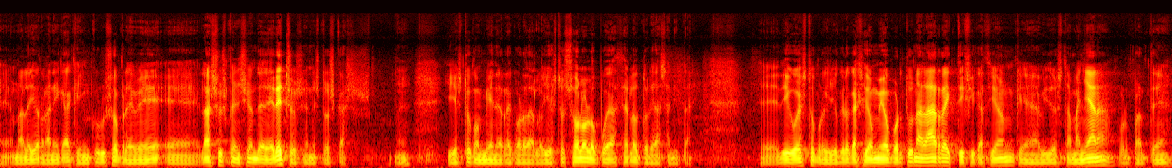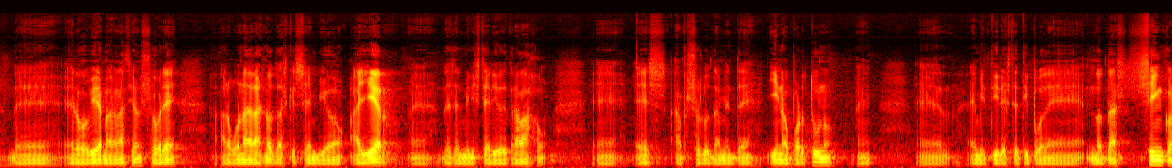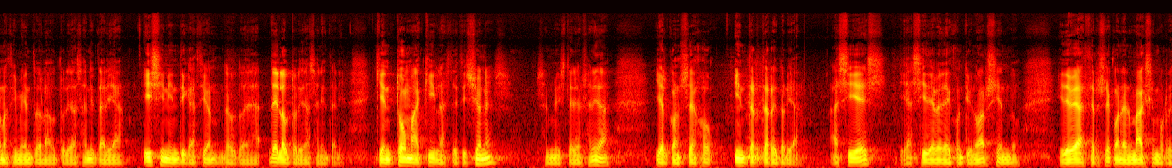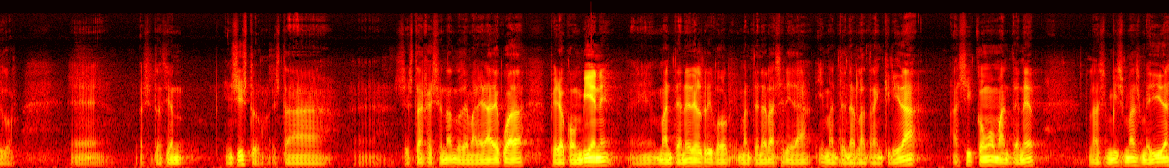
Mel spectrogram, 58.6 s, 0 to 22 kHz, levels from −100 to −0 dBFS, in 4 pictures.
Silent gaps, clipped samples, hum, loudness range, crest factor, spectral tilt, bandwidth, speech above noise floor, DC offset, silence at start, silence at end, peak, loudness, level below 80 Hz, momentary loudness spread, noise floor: none; under 0.1%; none; 9 LU; 28 dB; -7 dB/octave; 15.5 kHz; 28 dB; under 0.1%; 0 s; 0 s; 0 dBFS; -27 LUFS; -56 dBFS; 16 LU; -55 dBFS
